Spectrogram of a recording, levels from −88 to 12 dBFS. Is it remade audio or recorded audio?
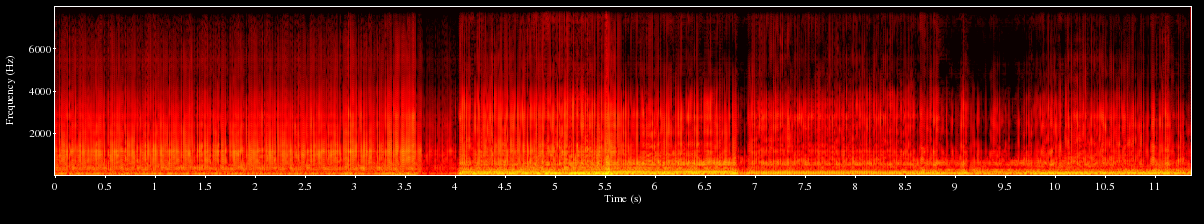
remade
